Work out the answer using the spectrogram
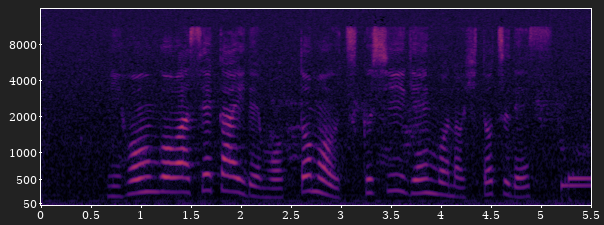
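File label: Japanese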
